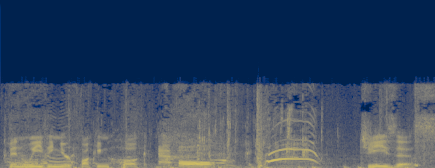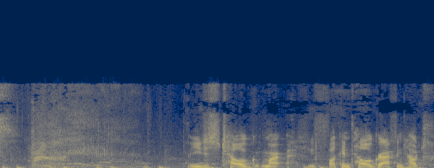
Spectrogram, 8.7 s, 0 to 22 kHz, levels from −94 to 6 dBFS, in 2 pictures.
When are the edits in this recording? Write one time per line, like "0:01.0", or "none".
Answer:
0:02.4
